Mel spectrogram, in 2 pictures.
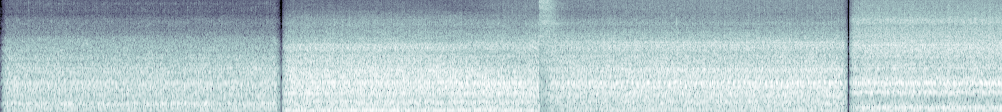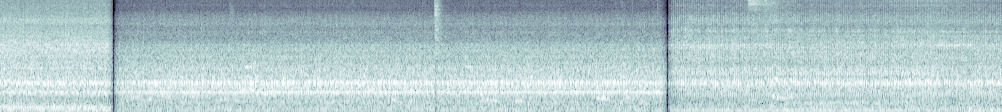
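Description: Vehicle engines idling steadily, with the sound changing abruptly several times as the footage cuts between shots. In the later shots this is a fire department ambulance's engine idling.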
